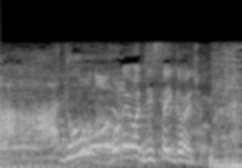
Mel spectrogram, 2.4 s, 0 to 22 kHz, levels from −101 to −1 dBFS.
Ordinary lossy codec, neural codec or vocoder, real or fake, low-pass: none; none; real; none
